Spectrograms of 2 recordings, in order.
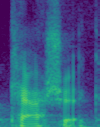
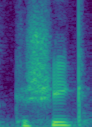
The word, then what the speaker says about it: Kashyyyk: like a sheep or Kashuk I believe it's Kashyyyk and I don't know where I've heard Kashuk Allah for so much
